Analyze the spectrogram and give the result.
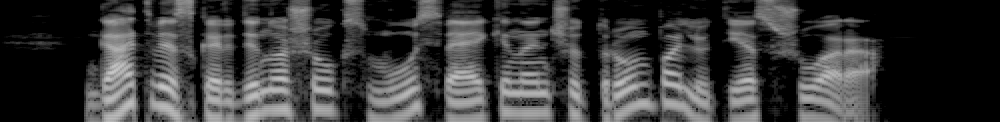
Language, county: Lithuanian, Panevėžys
